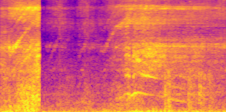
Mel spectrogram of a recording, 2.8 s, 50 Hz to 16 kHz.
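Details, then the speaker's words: New Arrma Kraton 6S EXB BLX 1/8 scale brushless RC monster truck driving down a field; thin, high whine and screeching from the gearing, rising and falling with speed. "listen out to the whin and screeching this actually makes as you can hear it going down the field you can hear it screeching"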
